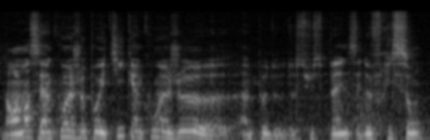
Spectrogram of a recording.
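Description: A man's voice: mid-range voice, steady tone, fairly quick, a crowd in the background. A man commenting casually and playfully while he plays a game, joking and laughing often. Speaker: streamer playing a horror game.

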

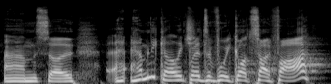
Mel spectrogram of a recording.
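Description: A man's voice: high voice, expressive, normal speed, a little mellow. Guy doing an aussie lady ordering pizza, polite n rambly, voice swoops about. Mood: dithering, chatty. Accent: Australian. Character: chatty, dithering female pizza customer on a prank call.

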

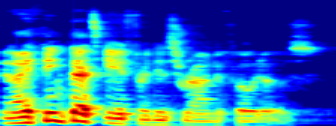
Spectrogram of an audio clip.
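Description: A man's voice: mid-range voice, big pitch swings, a little fast, fairly bright tone. Rambling man musing at his webcam. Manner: rambling, thinking aloud with many fillers. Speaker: host. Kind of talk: casual commentary on set photos. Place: small dark room indoors.

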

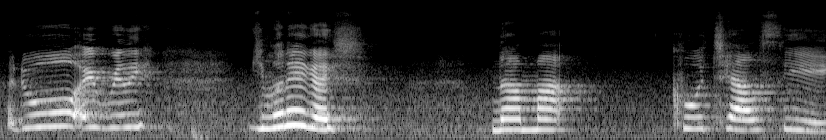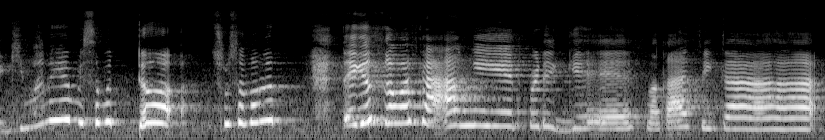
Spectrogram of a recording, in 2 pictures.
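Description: Giggly high-voiced young woman livestreaming. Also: slow pace, vocal fry. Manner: playful, giggly, mixes English phrases into her talk. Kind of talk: casual livestream chat with viewers. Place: small indoor room, seated at a desk. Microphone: phone or webcam in front of her. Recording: roomy echo, faint room hiss.

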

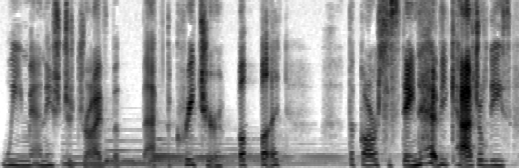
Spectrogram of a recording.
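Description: A woman acts out an anxious reptilian lady scientist from a comic dub. Her voice is high and timid, tripping over words in nervous stammers. She sounds gentle and pleading, with music playing behind her. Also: steady tone, normal speed, close to an everyday voice.

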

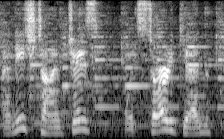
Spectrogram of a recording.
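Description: A man reading a children's story aloud, haltingly, often repeating and correcting his words. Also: a little high, animated, music in the background. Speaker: storybook reader.

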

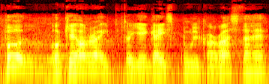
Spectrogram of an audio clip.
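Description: Give me a chatty young man vlogging through a hotel, recorded on a dull phone mic with clear background noise. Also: on the high side, a little slow, pushed and bright, big-room sound. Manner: chatty, playful, joking with his friend. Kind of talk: casual vlog narration. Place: hotel corridors and gym, indoors. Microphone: phone camera held by hand.

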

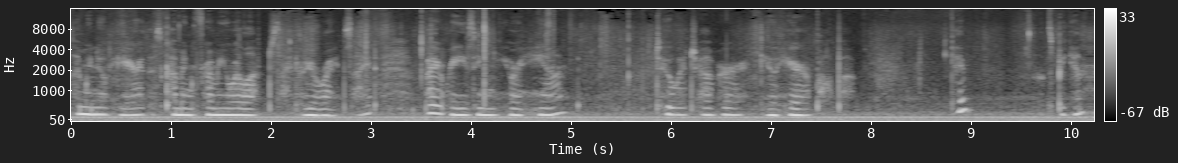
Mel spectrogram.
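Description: A young woman whispering gently and unhurriedly in an ASMR medical roleplay, playing an examiner close to the microphone. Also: medium pitch, fairly even intonation, moderate pace, pauses often, noisy background. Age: young adult. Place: small indoor set.

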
